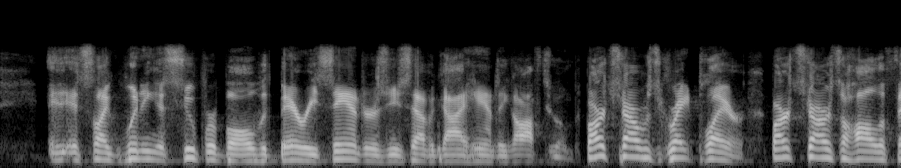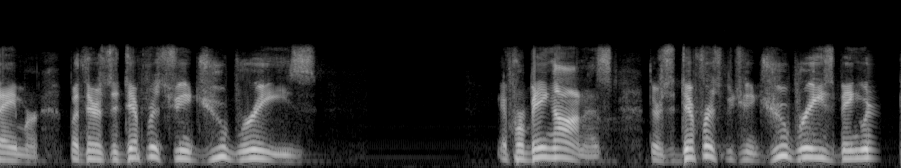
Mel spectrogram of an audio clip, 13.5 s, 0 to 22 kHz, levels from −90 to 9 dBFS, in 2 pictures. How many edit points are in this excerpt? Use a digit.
1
